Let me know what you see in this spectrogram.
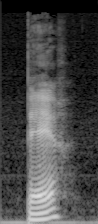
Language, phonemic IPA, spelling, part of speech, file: French, /pɛʁ/, pair, adjective / noun, Fr-pair.ogg
- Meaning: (adjective) 1. even (divisible by two) 2. even; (noun) a peer, high nobleman/vassal (as in peer of the realm)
